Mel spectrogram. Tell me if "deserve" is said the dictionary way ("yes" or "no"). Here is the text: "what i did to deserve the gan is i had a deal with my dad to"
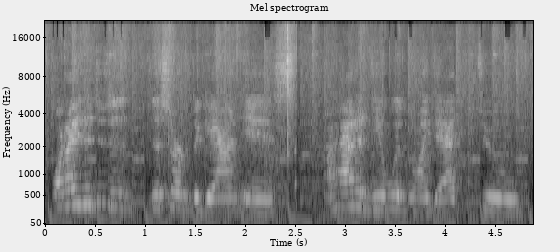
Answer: no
